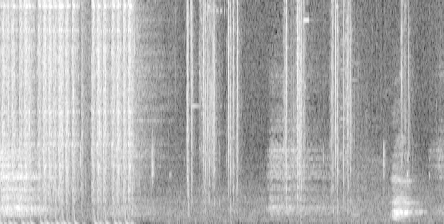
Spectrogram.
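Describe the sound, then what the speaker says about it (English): A video game shootout with dense rapid automatic gunfire for the first two seconds, followed by scattered single and short-burst shots, close and sharp, with a brief thump near the end. "I'm gonna peek and shoot."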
